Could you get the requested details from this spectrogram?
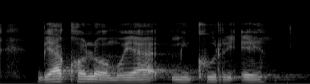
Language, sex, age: Northern Sotho, male, 18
